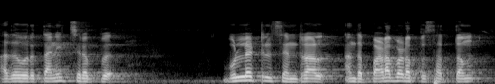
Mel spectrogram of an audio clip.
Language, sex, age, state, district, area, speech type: Tamil, male, 18-30, Tamil Nadu, Tiruchirappalli, rural, spontaneous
